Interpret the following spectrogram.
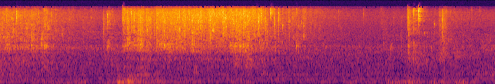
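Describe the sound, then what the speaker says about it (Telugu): Running water splashes into a sink while raw chicken is rinsed, the flow swelling and easing with occasional clinks and splashes. "కొవ్వు అదంతా శుభ్రంగా కడుక్కోవాలి"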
